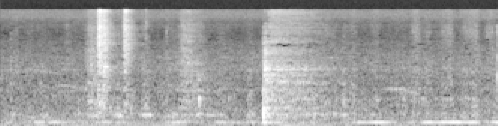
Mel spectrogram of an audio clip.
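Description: Faint, soft dabbing and brushing of a wet watercolour mop brush on paper, with a light tap about two seconds in.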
